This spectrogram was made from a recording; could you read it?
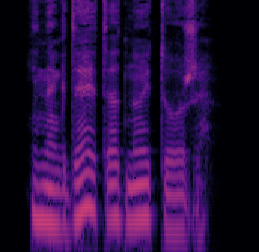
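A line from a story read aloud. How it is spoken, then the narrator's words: Muttered. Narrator (Russian): пробормотал Даниэль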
